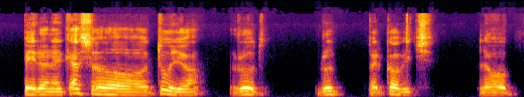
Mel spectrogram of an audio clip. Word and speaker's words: Ruth Percowicz: la tradición hebrea, pero en el caso tuyo, Ruth Perkovich, lo pronuncio bien, Ruth, ¿no?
